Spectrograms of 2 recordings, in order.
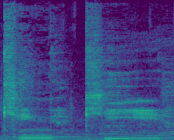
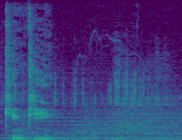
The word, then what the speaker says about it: King Key: next robot and then it's pronounced king key not kinky as uh i think i've pronounced it uh before and it sounds a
